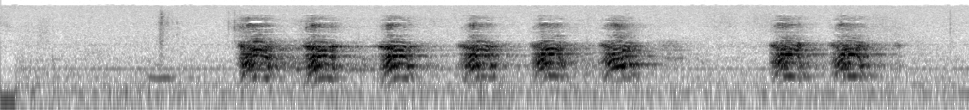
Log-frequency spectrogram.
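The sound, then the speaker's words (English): A dog barks in a quick burst of about six sharp barks, pauses briefly, then barks twice more, clear against a quiet background with a faint steady hum. “It's a dog barking.”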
